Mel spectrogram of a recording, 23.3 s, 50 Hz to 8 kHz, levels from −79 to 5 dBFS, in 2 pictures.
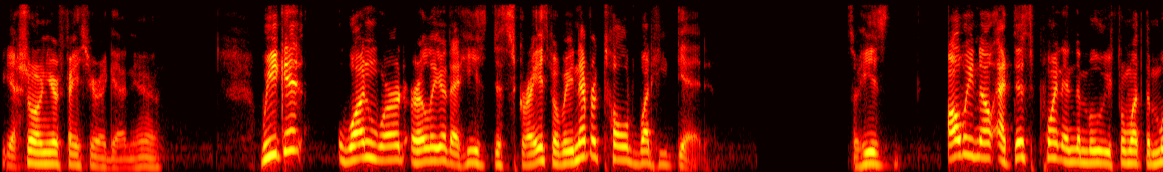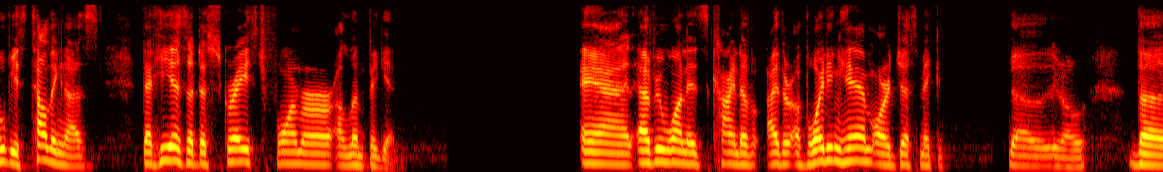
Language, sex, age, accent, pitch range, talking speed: English, male, 30-49, American, 130-165 Hz, 160 wpm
